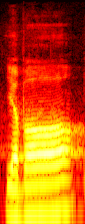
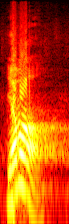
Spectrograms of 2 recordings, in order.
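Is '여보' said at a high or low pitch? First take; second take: low; high. First: The word is said at a low pitch. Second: The word is said at a high pitch. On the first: It is a gentle, kind way to address a spouse. The speaker calls it right. "도레까지는 돼요. ... 가정에서 여보 이래야지" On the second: It is a sharp, harsh way to address a spouse. The speaker calls it wrong. "도레 미 올라가면 안 돼요. ... 여보 안 돼요"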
